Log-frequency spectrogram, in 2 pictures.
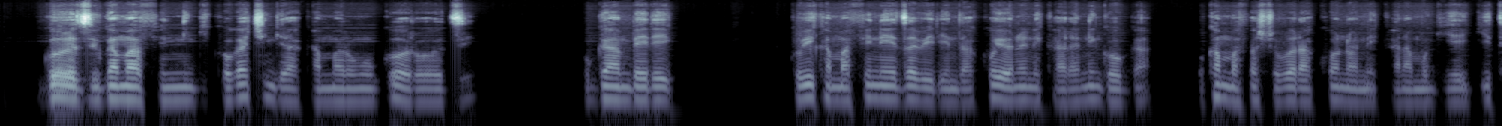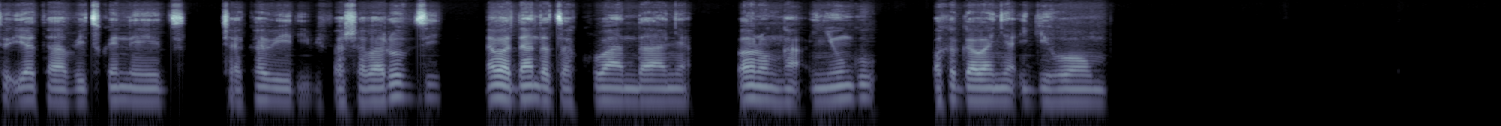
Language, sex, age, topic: Rundi, male, 18-24, agriculture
